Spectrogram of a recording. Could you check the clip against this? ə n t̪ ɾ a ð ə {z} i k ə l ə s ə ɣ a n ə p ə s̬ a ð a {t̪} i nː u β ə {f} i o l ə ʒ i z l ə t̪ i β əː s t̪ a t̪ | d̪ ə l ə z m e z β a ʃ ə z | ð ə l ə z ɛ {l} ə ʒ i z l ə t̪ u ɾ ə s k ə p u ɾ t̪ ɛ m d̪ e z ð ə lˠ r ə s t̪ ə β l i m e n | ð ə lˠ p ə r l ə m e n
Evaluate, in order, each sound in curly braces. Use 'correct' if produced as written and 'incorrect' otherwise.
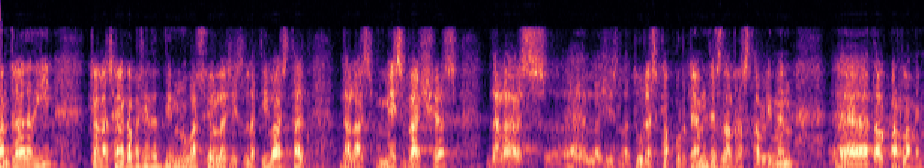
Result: incorrect, incorrect, incorrect, correct

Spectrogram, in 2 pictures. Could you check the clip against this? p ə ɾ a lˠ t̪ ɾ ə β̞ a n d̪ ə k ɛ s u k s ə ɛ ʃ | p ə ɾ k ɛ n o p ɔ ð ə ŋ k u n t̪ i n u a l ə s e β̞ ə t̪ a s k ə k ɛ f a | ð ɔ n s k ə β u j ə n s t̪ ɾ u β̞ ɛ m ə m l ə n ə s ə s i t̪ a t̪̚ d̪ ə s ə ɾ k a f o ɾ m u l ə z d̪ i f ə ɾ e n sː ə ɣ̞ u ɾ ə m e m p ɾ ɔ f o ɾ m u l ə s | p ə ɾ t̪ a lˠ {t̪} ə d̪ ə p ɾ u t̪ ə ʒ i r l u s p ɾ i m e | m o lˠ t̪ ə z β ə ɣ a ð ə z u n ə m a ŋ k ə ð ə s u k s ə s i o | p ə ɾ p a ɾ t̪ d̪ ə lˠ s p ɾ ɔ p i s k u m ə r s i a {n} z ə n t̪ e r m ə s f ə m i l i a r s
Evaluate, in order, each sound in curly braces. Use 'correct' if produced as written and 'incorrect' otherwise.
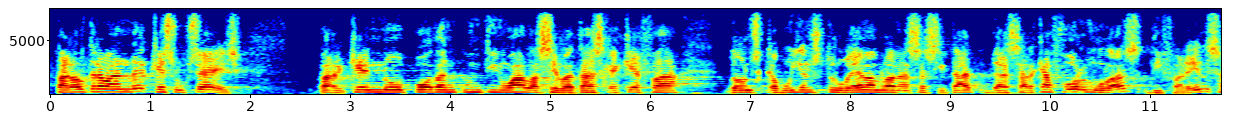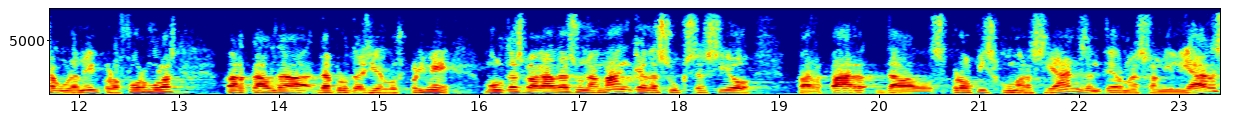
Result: incorrect, correct

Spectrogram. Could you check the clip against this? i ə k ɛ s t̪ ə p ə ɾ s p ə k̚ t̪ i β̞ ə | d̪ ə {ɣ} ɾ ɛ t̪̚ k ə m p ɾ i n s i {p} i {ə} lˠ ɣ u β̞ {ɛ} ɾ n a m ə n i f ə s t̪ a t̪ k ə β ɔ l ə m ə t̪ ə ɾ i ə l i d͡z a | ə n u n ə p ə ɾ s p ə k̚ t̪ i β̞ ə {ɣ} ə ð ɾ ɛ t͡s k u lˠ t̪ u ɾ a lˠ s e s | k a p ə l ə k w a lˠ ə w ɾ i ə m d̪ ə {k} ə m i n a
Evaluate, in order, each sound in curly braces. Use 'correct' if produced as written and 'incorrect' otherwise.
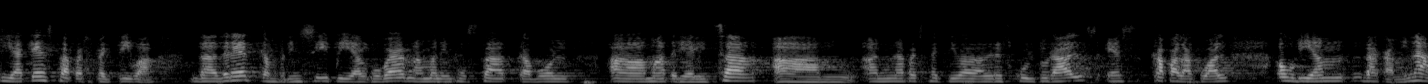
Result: incorrect, correct, correct, correct, incorrect, correct

